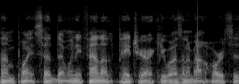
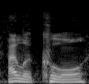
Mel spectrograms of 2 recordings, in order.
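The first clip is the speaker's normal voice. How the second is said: a bit higher, pleased with himself; proud Ken; 5 semitones higher, 3 dB louder, slower than usual. Retold or imitated. Ken showing off to the Barbies, mildly proud. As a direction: announce it like a proud boy. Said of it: "And he goes".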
